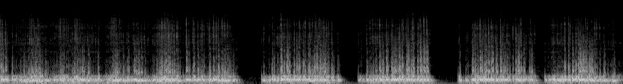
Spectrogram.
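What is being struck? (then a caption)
Foam microphone windscreen. Painted fingernails of both hands scratch a small, round, white textured foam windscreen on a microphone. The result is a dense, close, rumbling scratch with a strong low-mid body around 200 Hz and faint hiss above. It comes in five sustained bursts separated by brief silences.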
